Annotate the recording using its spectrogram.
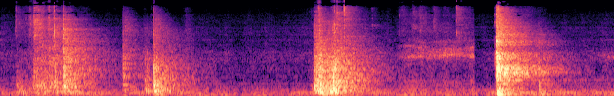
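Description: Handling noises of hands-on work at a workbench: three short scraping or rustling noises, then a sharp knock about five seconds in that rings out briefly.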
